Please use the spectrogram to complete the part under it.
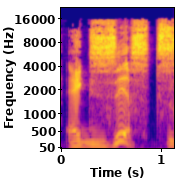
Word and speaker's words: exists: E-X-I-S-T. E-X-I-S-T. 다음에 3인칭이니까 S 붙는 거고요. – Yeah, your pronunciation is really important here because we're not really saying the word exit. That's different. This is exists.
